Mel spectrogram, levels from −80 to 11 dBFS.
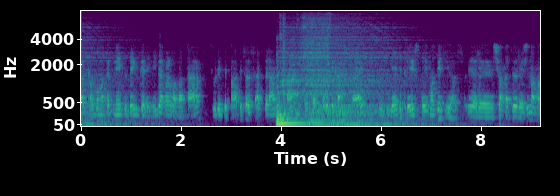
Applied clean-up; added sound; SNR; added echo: none; Engine / Vehicle; 0 dB; reverberation time 0.3 s.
